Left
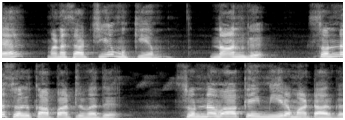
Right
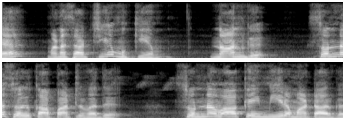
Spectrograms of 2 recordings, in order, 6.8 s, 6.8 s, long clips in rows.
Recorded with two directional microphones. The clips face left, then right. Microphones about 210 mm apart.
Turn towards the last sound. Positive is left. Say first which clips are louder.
# left 3 dB
turn(degrees=40)  # may be behind; listen again after turning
